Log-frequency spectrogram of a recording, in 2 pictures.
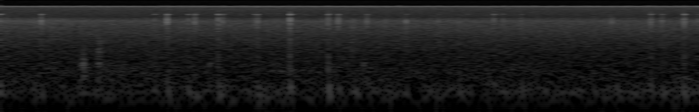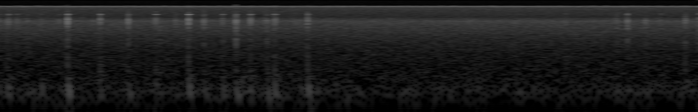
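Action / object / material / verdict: tap / small glass dropper bottle of oil / glass / none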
